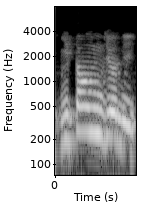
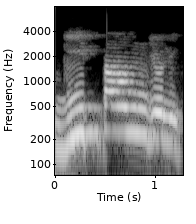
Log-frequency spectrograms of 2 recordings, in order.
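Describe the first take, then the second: First: Said in the usual way. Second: Gitanjali drawn out, syllable by syllable; slowly. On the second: Shown as a demonstration. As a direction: say Gitanjali slowly so pupils hear its parts. (Gitanjali আস্তে আস্তে, টেনে) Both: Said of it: "আমি আরেকটু আস্তে আস্তে বলবো".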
